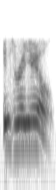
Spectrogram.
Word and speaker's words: Israel: Israel, am I pronouncing your name correctly? – Nope, it's Israel.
